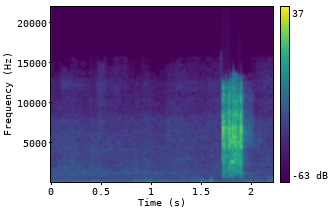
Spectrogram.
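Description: A camera-shutter sound effect: one short, sharp shutter click near the end, over a steady low background rumble.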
